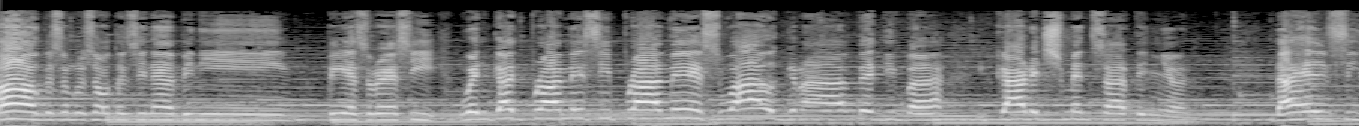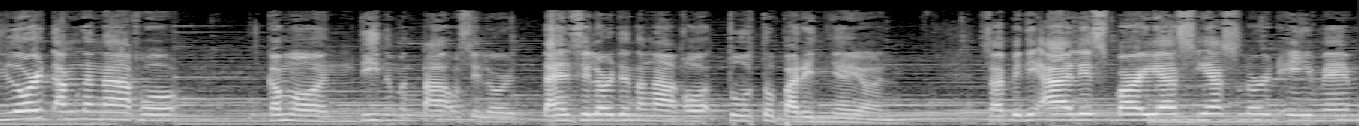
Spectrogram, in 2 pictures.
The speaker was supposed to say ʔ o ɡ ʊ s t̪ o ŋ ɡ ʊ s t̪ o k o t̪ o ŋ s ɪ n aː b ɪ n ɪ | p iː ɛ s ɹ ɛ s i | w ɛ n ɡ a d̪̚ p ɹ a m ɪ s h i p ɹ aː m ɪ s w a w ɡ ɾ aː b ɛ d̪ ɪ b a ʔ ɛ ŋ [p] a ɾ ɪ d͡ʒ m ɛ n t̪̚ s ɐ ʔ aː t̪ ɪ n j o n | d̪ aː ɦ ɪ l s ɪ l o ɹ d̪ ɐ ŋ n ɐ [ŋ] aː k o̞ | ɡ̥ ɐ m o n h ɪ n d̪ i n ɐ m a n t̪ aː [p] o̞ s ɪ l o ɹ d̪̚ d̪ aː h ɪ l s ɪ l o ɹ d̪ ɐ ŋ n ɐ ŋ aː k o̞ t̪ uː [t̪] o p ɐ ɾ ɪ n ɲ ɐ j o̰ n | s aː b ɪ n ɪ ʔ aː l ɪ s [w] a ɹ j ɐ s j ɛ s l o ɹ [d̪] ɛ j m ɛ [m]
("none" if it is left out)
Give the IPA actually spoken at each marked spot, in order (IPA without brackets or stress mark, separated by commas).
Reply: k, ŋ, ʔ, t̪, b, d̪, m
